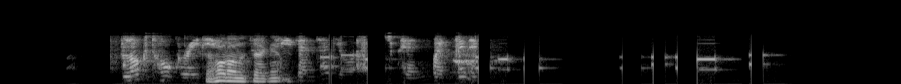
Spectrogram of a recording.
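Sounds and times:
speech: 1.2 - 3.3
telephone keypad dialing tones: 4.9 - 7.9.

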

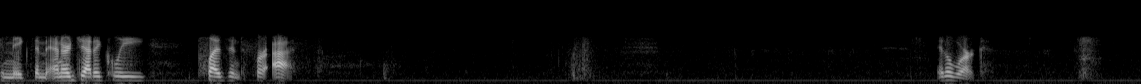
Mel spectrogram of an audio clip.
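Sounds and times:
faint steady hum: 0.0 - 11.3
speech: 0.2 - 3.0, 9.4 - 9.9
short breathy nose sniff: 10.8 - 11.1.

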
